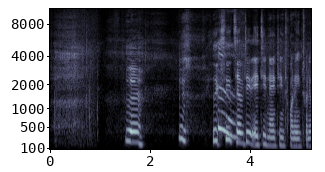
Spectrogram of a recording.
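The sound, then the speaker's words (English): A long breathy intake of air is followed by drawn-out, groaning vocal yawns from two people yawning at the same time, the sounds overlapping and trailing into stretched, wavering murmurs. “We both yawned at the same time.”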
